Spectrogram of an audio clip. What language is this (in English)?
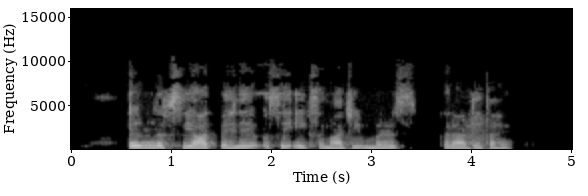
Urdu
